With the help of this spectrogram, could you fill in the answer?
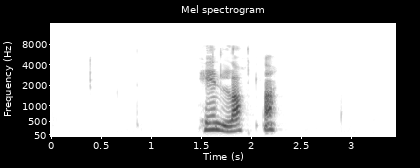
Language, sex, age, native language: Icelandic, female, 50-59, Icelandic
